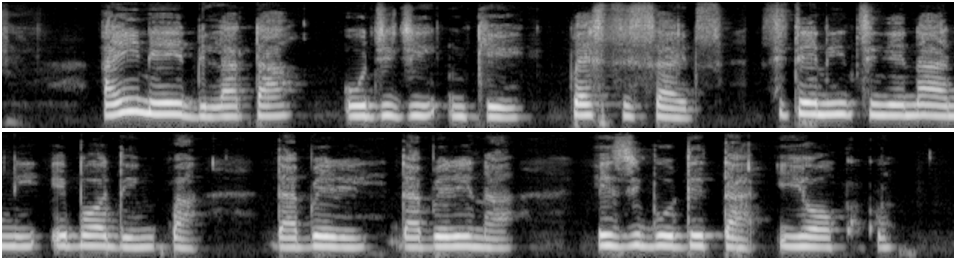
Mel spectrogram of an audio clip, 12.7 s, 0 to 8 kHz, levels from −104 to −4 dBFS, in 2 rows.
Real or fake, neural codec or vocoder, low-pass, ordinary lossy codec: fake; codec, 16 kHz, 16 kbps, FreqCodec, larger model; none; none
